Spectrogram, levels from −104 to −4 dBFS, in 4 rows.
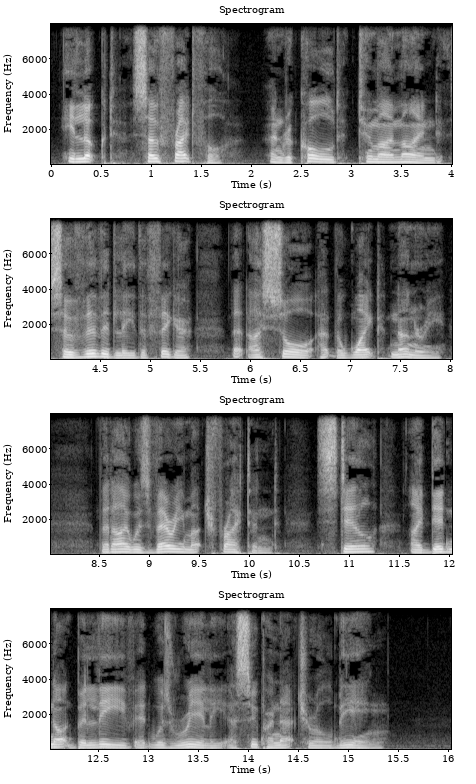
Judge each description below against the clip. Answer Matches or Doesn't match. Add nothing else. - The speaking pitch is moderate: Doesn't match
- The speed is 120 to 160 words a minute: Matches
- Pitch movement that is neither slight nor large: Matches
